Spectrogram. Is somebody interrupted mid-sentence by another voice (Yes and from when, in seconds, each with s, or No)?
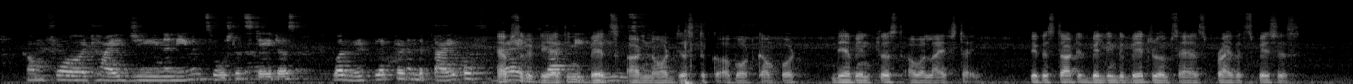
Yes, from 5.0 s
